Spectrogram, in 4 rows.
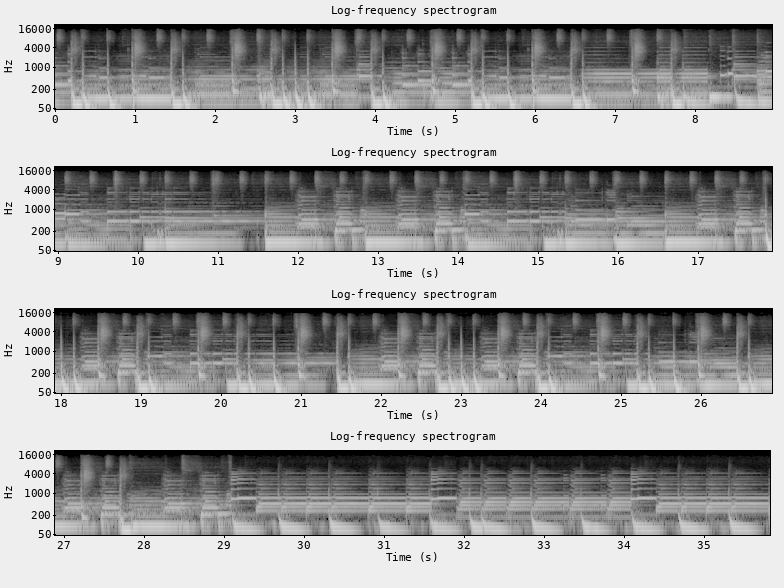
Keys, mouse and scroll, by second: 10.7 space, 13.3 space, 16.6 space, 17.4 space, 20.5 space, 21.9 space, 24.1 space, 25.2 space, 31.3 space, 32.5 space.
